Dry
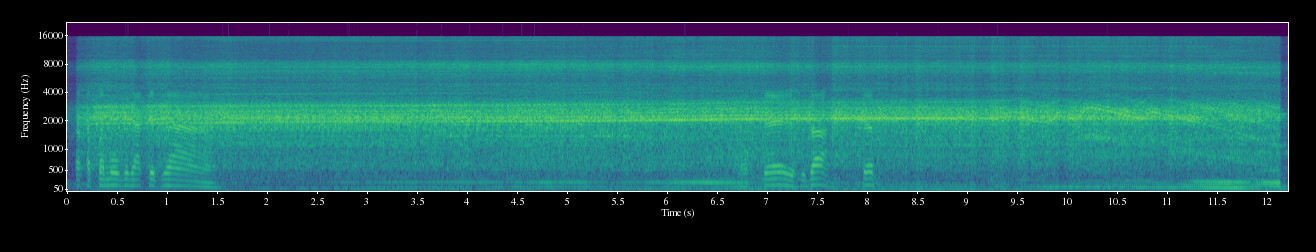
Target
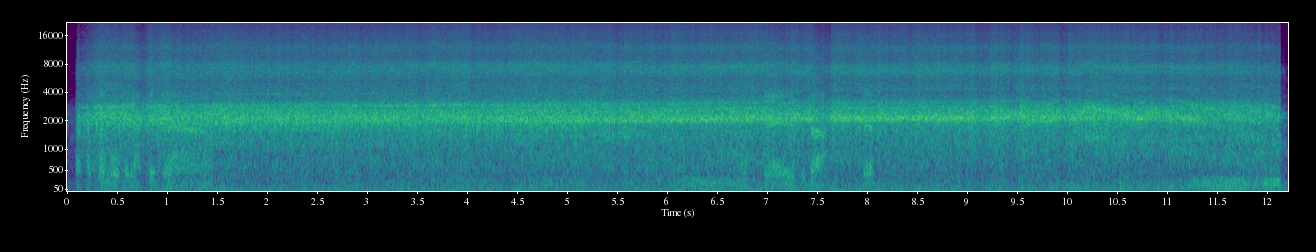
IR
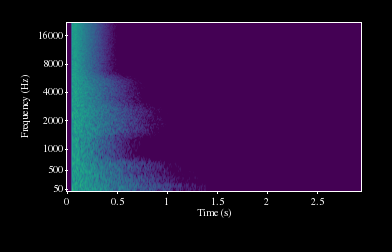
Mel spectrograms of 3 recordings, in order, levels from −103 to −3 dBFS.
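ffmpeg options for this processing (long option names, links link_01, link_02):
-af "adynamicsmooth=sensitivity=6.5:basefreq=930,aeval=exprs='0.2*(cos(1*acos(clip(val(0)/0.2,-1,1)))-cos(1*PI/2))+0.00708*(cos(4*acos(clip(val(0)/0.2,-1,1)))-cos(4*PI/2))+0.00891*(cos(5*acos(clip(val(0)/0.2,-1,1)))-cos(5*PI/2))':channel_layout=same,afftfilt=real='hypot(re,im)*cos(2*PI*random(0))':imag='hypot(re,im)*sin(2*PI*random(1))':win_size=512:overlap=0.75"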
